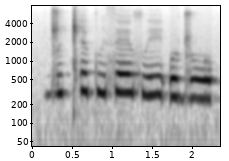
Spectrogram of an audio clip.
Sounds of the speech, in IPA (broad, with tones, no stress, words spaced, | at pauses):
ɖ͡ʐɨ˨ǁʰɛ˦ tʷi˨sɛː˦sʷeː˨˦ ʔo˨ ɖ͡ʐo˨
